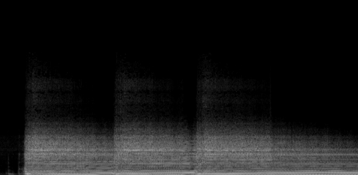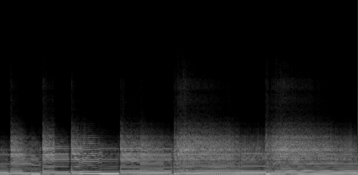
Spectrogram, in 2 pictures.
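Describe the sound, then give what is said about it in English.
Loud, heavily distorted electric guitar strums big sustained chords through a Celestion Blue speaker, with a quick choppy run of shorter chord hits in the middle before ringing chords return; no voices. “Back to the blue, we'll do some big chord work.”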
